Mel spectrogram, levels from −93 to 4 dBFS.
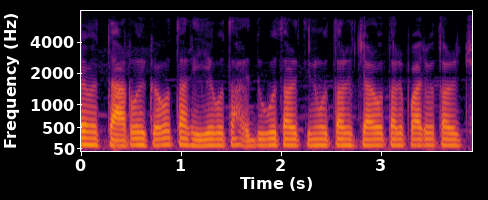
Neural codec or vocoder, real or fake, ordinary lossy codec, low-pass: none; real; none; 7.2 kHz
